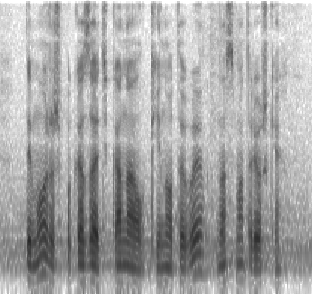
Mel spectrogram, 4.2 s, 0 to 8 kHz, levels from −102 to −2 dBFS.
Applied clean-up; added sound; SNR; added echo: none; none; none; none.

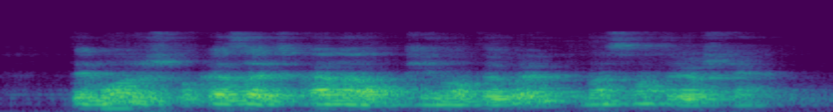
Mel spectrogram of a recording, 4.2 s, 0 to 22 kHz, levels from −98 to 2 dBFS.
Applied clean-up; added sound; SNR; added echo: neural separator model SepFormer DNS4.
